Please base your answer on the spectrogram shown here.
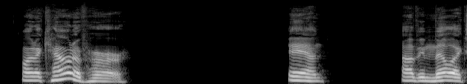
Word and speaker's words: Abimelech: long time and with Avi Malik and there's the Greek pronunciation instead of abimelech Avi Melech the king of Gerard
